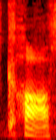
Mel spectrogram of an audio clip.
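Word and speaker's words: cough (קוף): This is an easy one to pronounce. If you plug it into your phone will just cough at you, okay, because that's how the word is pronounced. It's cough. Sometimes you'll see it with a K, most often with a Q, but we're looking at that this morning.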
